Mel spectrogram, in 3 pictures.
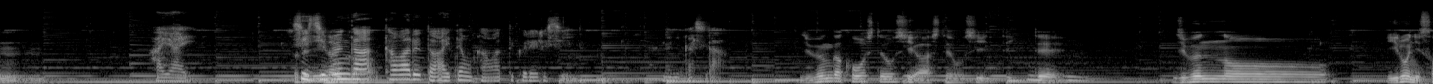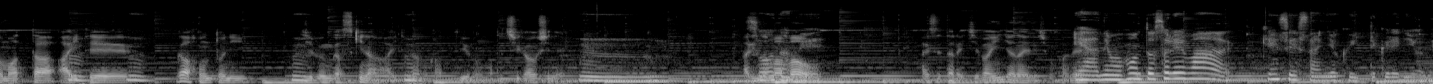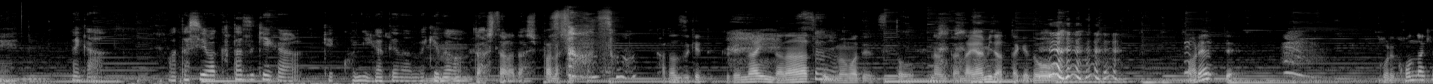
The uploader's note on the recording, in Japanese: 中庭で秋晴れと風を感じながら収録をさせていただいております。遠くで鳴る風鈴の音 小鳥たちの歌声 木々の揺れる音など 声の向こう側にうっすらと聞こえる沢山の音も合わせて聞いていただけますと嬉しいです。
